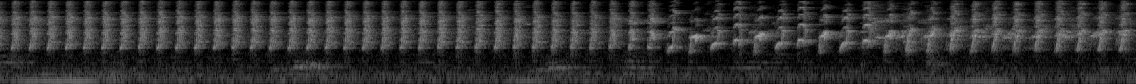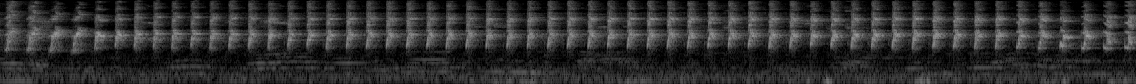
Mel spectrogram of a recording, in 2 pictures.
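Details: Continuous ngekek chatter from a gacor lovebird: a long unbroken stream of very rapid high buzzy pulses, about three a second, with faint scattered background noises beneath.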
